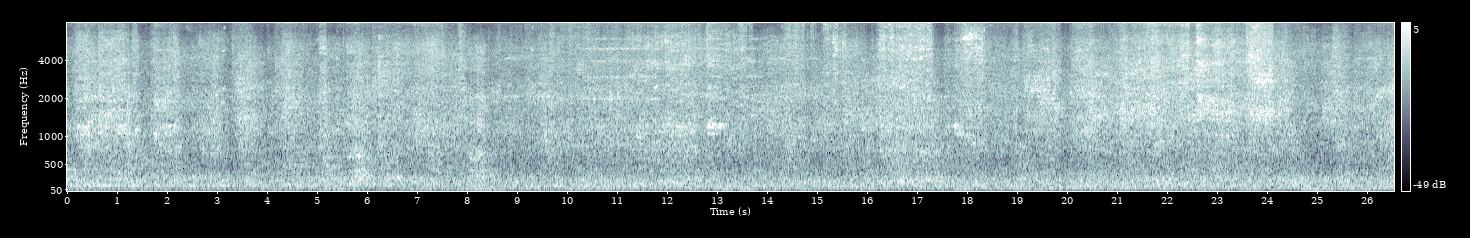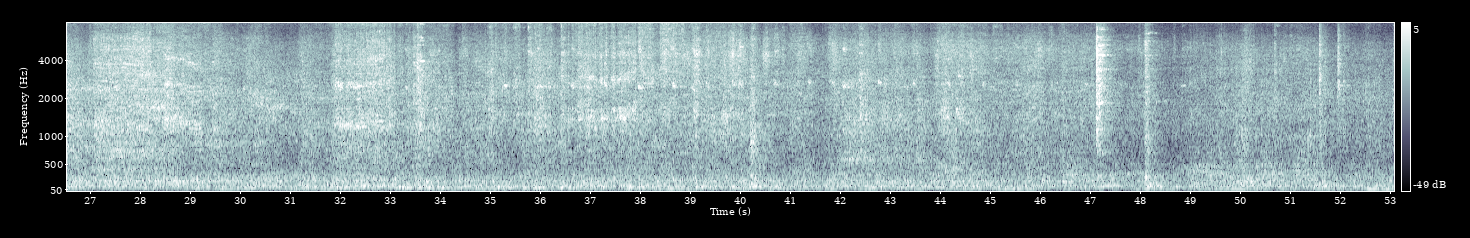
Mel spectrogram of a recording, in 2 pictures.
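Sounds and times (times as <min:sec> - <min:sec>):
freight train wheels rumbling: 0:00.0 - 0:53.0
train cars clanking: 0:17.4 - 0:53.0.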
